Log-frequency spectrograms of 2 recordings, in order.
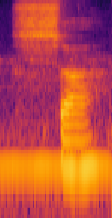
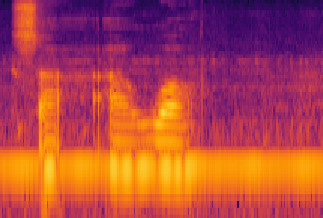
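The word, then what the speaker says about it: שְׁאוֹל: So it's Strong's H7585, and in the Hebrew the word is SHAAHWAL. SHAAHWAL.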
